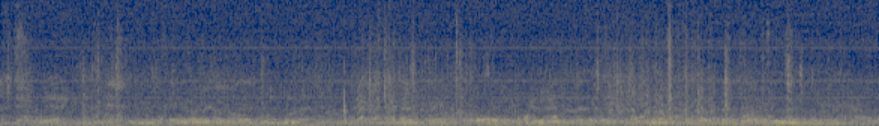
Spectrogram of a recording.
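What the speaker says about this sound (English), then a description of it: "Give you an idea of the different birds that Jon has" Pigeons or doves cooing repeatedly nearby, soft throaty calls overlapping against a steady background hum.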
